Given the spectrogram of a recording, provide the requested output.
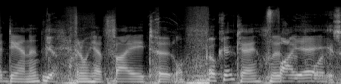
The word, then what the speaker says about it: Fage: And we have Fage Total. Okay. Okay. Fage, is that how you pronounce it?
